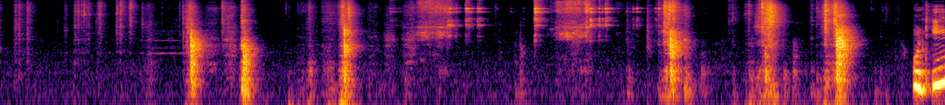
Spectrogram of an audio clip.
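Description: Chef's knife cutting vegetables on an end-grain wooden cutting board: a series of separate, unevenly spaced knocks as the blade goes through celeriac and strikes the board, with softer scraping of peeling and trimming in between.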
